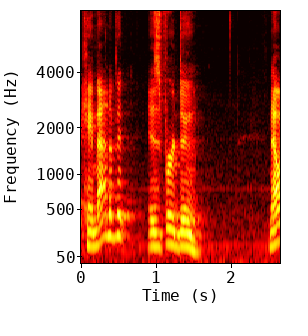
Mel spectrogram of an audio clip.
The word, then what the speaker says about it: Verdun: to me a World War I shooter called verden it's actually pronounced Verdun oops this has been highly recommended by a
